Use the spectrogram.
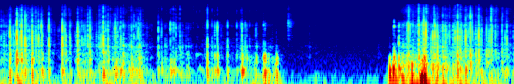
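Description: A metal-spiked derma roller is rolled across the abrasive face of a palm-sized solid abrasive foam sanding sponge block, producing dense, gritty crackling and scratching with a heavy low rumble. The rolling thins out and pauses into near silence for about a second, then resumes more loudly with rough, crunchy scraping.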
